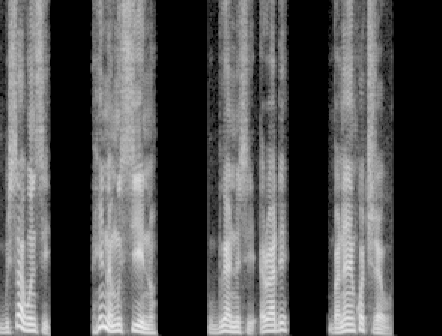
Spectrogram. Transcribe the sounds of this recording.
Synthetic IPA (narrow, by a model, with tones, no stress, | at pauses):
bu˨saː˦˨wɔ̃˦n̩˦sḛ˨ | ɛ˨ɦɪ̃˦nã˨mʊ̃˦si˦e˨nʊ̃˨ | wʊ˨bu˦a˦˨nʊ̃˦sḛ˨ʔɛ˨ɾu˦a˨dɪ˦˨ | ba˨nã˦ŋ̩˦kʰɔ˦t͡ɕʰɪ˨ɾɛ̰˨wʊ̰˨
